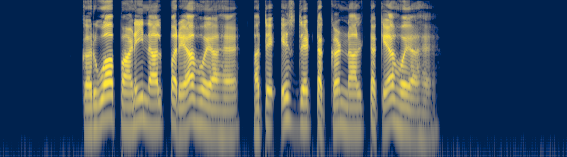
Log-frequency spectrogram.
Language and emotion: Punjabi, neutral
